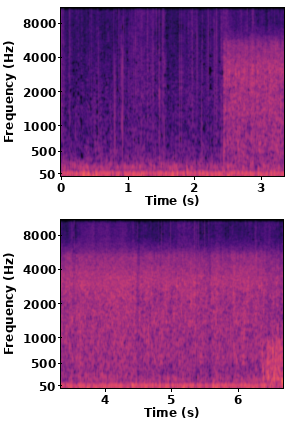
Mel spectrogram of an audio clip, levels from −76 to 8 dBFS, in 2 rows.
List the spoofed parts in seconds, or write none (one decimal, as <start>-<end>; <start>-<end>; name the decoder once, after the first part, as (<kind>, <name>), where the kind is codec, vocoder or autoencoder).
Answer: 3.6-4.4 (autoencoder, DAC-VAE)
